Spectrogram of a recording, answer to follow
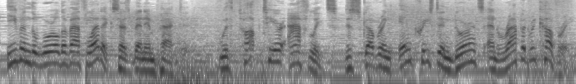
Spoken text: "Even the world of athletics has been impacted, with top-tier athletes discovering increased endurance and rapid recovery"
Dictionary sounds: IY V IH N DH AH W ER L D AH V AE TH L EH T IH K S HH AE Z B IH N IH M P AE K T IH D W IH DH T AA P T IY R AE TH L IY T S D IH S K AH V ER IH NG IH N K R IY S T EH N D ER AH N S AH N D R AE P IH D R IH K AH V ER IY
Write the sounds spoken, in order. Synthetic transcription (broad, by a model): IY V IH N DH AH W ER L D AH V AE TH L EH T IH K S HH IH Z B IH N IH M P AE K T IH D W IH DH T AA P T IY R AE TH L IY T S D IH S K AH V ER IH NG IH N K R IY S T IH N D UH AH N S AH N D R AE P IH D R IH K AH V ER IY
